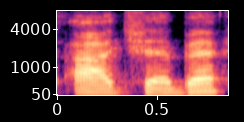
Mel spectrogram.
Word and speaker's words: Achebe: It's Achebe. It actually means Ani Chebe. Ani is land, and before we all became Christians, of course, Ani loomed large as one of the goddesses, right?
